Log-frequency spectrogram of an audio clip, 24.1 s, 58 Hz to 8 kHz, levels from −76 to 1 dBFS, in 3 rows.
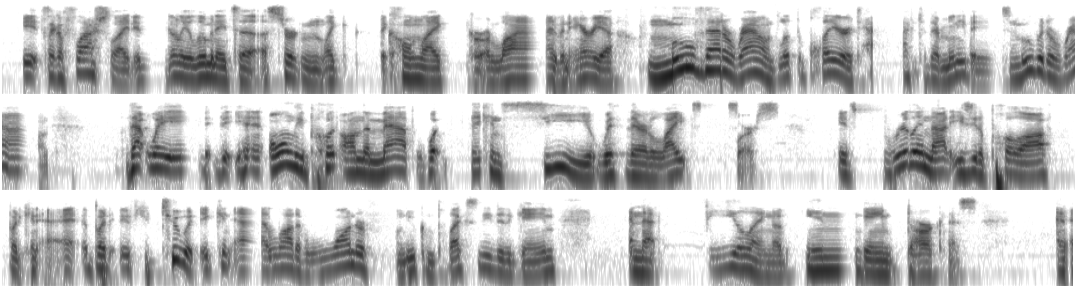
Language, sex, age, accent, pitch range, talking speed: English, male, 30-49, American, 110-150 Hz, 210 wpm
